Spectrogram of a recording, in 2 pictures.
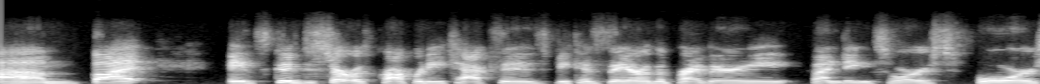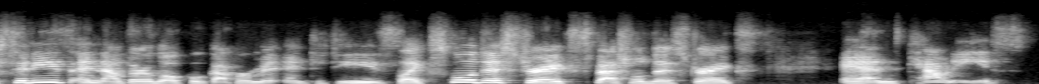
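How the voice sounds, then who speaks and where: A loud woman's voice with a bright, sharp tone and ordinary pitch variation, at a moderate pace, dry and close with no echo, over a quiet background. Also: medium pitch for a woman. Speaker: finance lobbyist for a league of cities. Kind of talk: presentation to city council.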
